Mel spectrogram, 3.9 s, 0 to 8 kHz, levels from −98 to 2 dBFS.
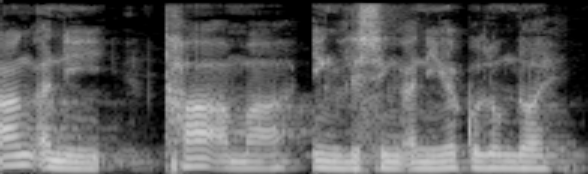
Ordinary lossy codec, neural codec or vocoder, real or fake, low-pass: AAC, 48 kbps; none; real; 7.2 kHz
